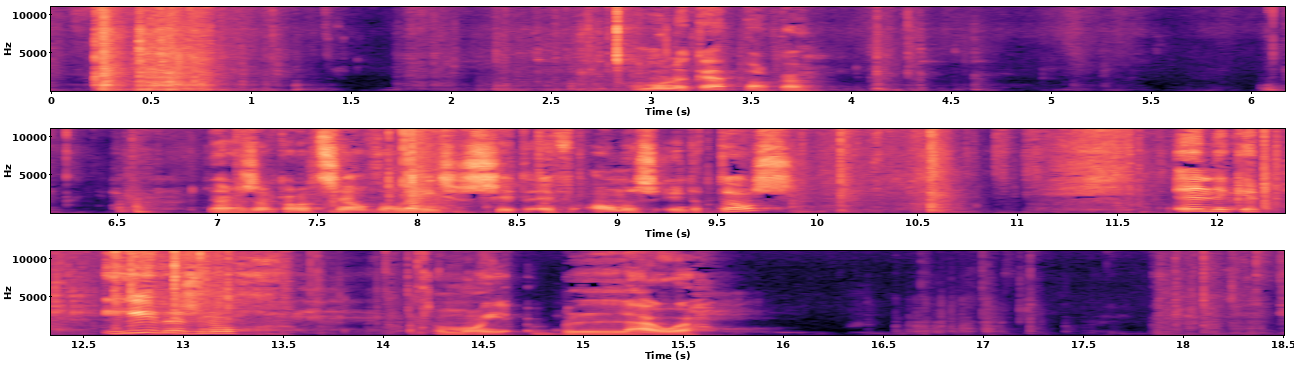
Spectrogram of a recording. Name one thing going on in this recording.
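Plastic packaging crackles as it is handled.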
